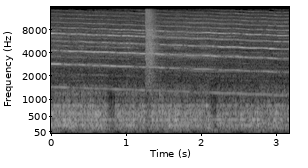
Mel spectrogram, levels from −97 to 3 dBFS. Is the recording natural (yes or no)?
yes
